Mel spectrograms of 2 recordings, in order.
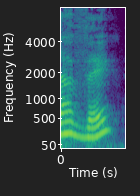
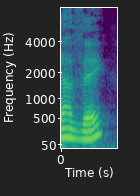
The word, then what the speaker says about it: avaient: don't pronounce it, or we don't pronounce this E-N-T, so we get avait, okay, phonetically, ils avaient, okay, and then elles avaient.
